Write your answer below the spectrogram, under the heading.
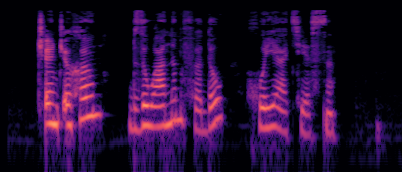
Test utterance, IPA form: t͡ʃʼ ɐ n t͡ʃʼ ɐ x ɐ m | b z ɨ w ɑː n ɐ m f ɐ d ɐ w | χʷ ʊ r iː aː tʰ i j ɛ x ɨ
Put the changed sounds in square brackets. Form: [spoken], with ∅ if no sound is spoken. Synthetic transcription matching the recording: t͡ʃʼ ɐ n t͡ʃʼ ɐ x ɐ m | b z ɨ w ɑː n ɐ m f ɐ d ɐ w | χʷ ʊ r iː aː tʰ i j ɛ [s] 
